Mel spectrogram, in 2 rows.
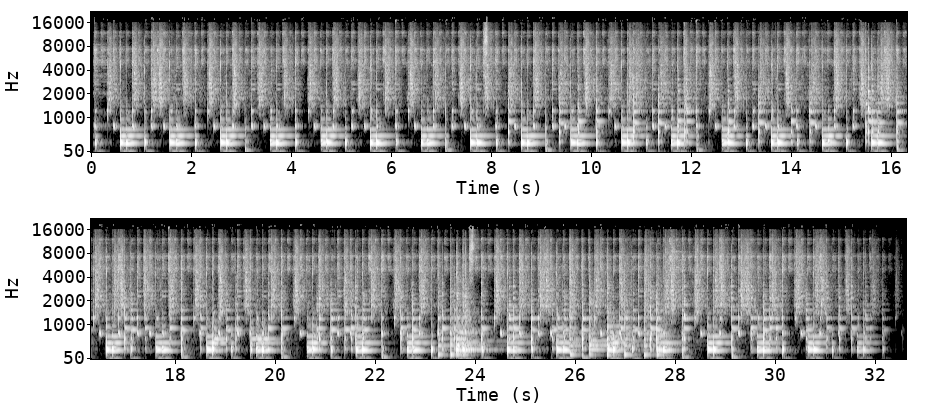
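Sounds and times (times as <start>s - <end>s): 
salsa Latin percussion: 0.0s - 32.6s.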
